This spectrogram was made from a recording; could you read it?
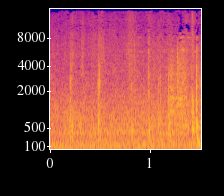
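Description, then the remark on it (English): A quick series of footsteps, about six steps in a steady walking rhythm, each a crisp tap over a faint background hiss with no one speaking. “The Firesign Theater's Nick Danger will be back tomorrow when the script says, footsteps. Door opens. Two shots.”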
